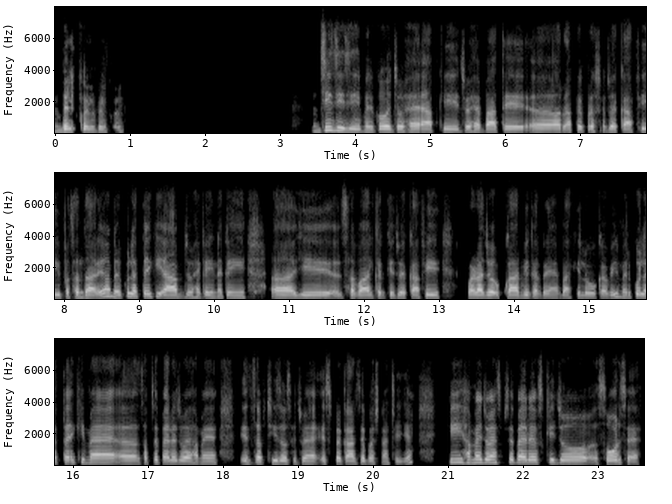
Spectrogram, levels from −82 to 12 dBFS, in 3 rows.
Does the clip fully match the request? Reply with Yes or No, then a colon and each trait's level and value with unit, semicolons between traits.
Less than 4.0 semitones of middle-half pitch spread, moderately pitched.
Yes: average, 2.7 semitones; medium, 155 Hz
